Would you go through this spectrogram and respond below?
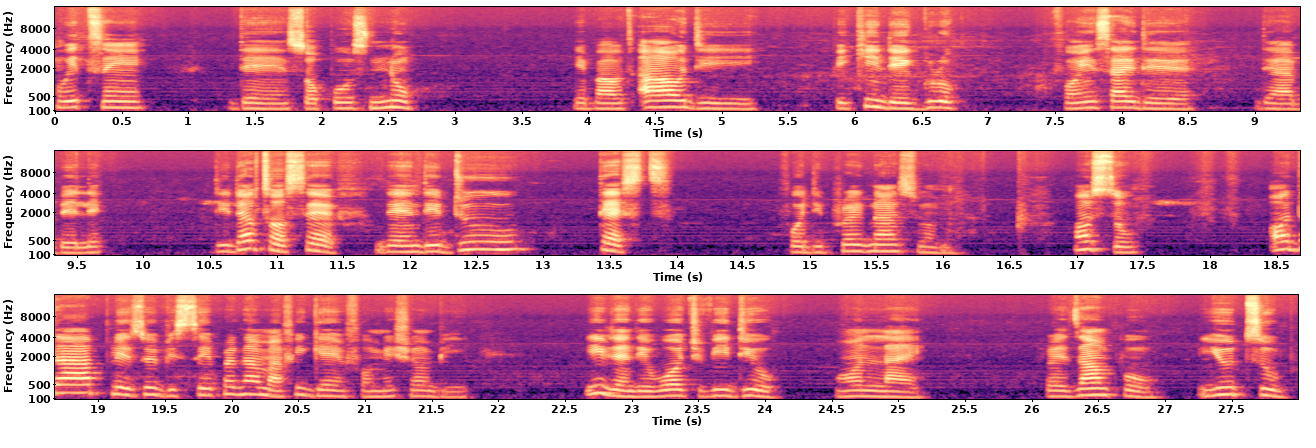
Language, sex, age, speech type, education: Nigerian Pidgin, female, 30-45, spontaneous, tertiary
